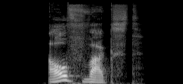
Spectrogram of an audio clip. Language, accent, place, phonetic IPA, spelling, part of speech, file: German, Germany, Berlin, [ˈaʊ̯fˌvakst], aufwachst, verb, De-aufwachst.ogg
- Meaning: second-person singular dependent present of aufwachen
